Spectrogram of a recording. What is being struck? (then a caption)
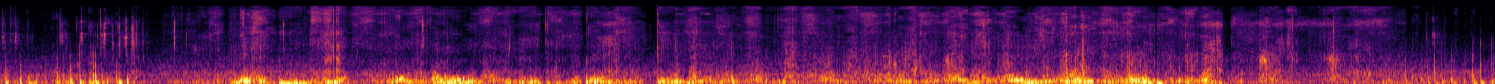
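Cork coaster. A round, solid cork coaster is held in both hands while long acrylic nails tap and scratch across its surface. The sound is a dull, low, irregular patter of soft taps mixed with rough scraping, with no ringing.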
